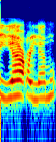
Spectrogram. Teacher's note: عین کو مستحرک لیکن میڈل تھروٹ سے ادا کرنا ہے،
